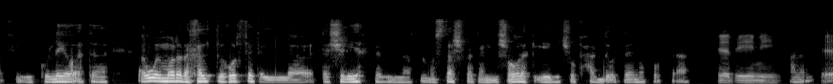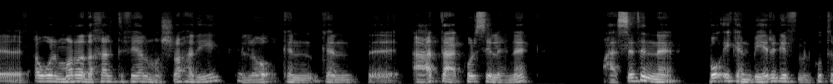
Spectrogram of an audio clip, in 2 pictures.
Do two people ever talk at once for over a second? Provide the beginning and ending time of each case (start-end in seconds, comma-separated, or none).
none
